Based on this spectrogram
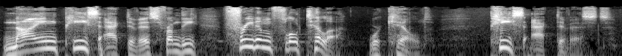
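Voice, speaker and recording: American guy doing political commentary, kinda high voice, super animated up and down, sarcastic, keeps repeating stuff and asking rhetorical questions. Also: unhurried. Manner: sarcastic, mock-innocent; repeats phrases and asks pointed rhetorical questions. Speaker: political commentary show host. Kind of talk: political monologue commentary to audience.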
